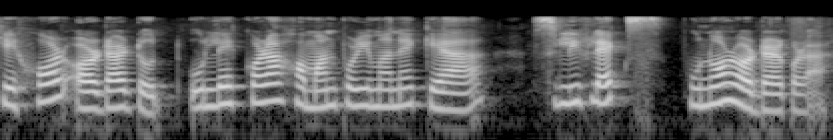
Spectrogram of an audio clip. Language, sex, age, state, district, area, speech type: Assamese, female, 45-60, Assam, Biswanath, rural, read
